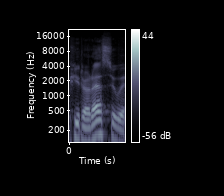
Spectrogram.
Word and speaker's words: puroresu: And if you're asking what puroresu is, it's Japan's poor attempt at trying to pronounce pro wrestle.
